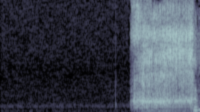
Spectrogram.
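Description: A man pauses in his speech: a second or so of near silence, then a loud breath drawn in close to the microphone just before he resumes talking.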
